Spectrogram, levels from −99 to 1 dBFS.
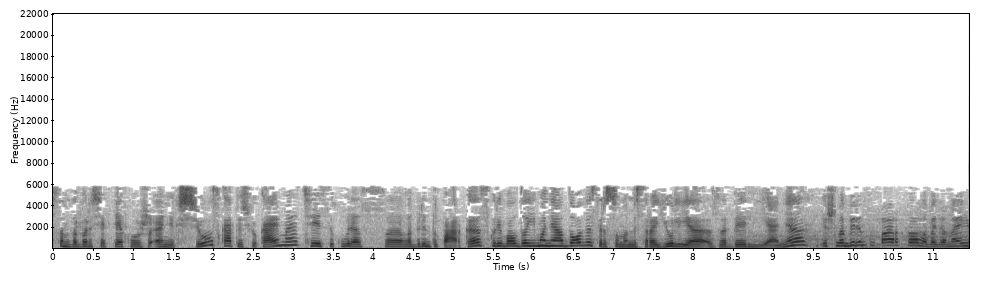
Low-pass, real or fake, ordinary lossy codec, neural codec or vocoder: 7.2 kHz; real; MP3, 24 kbps; none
